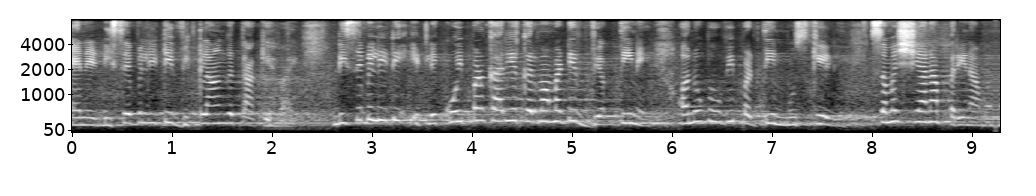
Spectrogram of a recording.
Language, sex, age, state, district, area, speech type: Gujarati, female, 30-45, Gujarat, Surat, urban, spontaneous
